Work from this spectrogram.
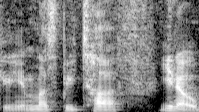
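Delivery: mock sarcastic tone. Recapping a story, the speaker quotes a character's remark, retelling it sarcastically.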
